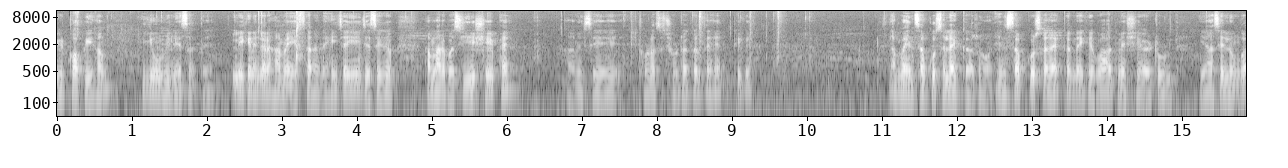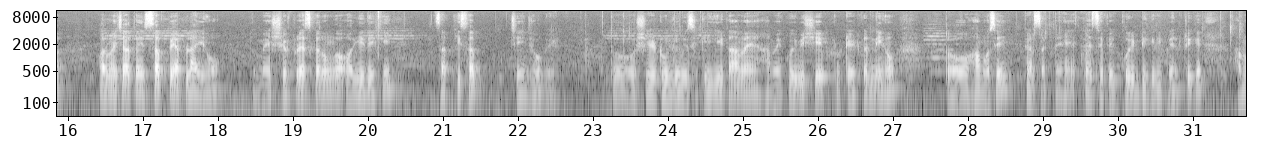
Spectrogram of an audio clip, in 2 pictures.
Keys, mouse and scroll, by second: 0.5 ctrl+d, 3.1 Delete, 7.6 alt+click, 9.2 alt+shift+click, 17.9 shift+click, 31.1 z, 31.6 z.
